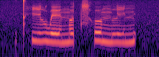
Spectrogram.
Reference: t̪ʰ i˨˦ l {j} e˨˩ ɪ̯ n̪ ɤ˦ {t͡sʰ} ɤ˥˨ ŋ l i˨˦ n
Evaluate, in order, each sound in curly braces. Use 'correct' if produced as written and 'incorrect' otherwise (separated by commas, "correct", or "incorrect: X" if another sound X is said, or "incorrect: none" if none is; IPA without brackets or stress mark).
incorrect: w, correct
